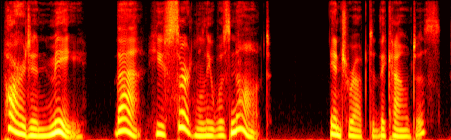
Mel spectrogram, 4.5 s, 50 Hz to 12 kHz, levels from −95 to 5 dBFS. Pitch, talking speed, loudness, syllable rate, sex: 195 Hz, 135 wpm, -18 LUFS, 4.8 syllables/s, female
